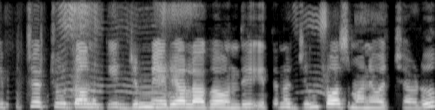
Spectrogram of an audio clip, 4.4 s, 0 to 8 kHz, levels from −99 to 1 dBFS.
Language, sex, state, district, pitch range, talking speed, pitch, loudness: Telugu, female, Andhra Pradesh, Chittoor, 230-260 Hz, 180 wpm, 245 Hz, -19 LUFS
